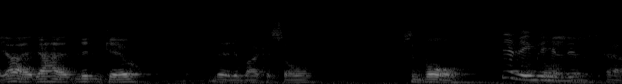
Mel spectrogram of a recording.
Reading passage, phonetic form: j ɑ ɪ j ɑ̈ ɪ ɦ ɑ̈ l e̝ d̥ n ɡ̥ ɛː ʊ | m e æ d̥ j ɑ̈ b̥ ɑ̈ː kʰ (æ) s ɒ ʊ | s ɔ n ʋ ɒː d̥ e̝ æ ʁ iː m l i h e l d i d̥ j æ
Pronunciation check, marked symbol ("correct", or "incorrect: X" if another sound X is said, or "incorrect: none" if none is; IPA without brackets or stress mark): correct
